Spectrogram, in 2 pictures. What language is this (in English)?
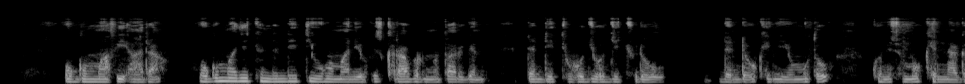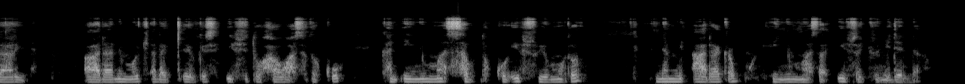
Oromo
